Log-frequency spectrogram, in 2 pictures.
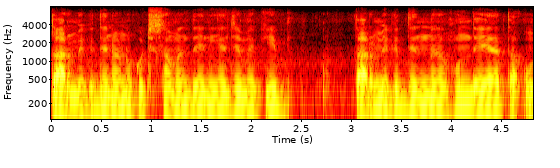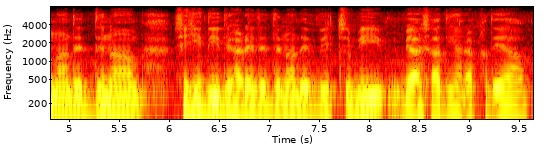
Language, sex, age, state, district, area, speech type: Punjabi, male, 30-45, Punjab, Rupnagar, rural, spontaneous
